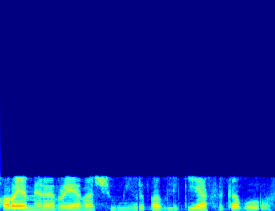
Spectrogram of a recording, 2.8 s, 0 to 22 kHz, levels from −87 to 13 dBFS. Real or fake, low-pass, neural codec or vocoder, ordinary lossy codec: fake; 3.6 kHz; codec, 44.1 kHz, 7.8 kbps, Pupu-Codec; none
